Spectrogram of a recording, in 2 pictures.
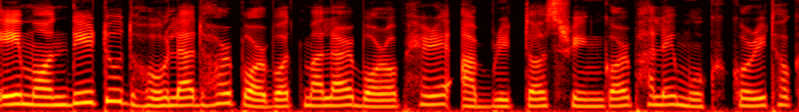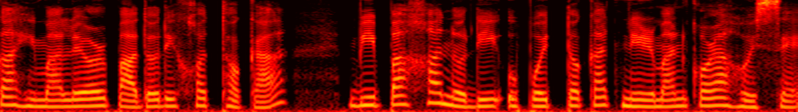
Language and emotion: Assamese, neutral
